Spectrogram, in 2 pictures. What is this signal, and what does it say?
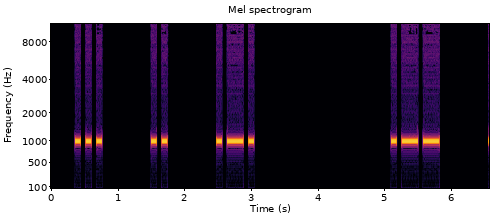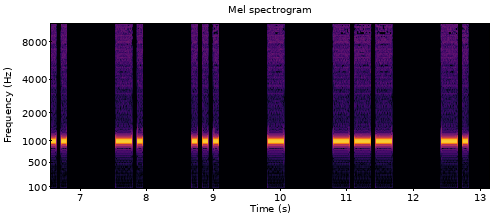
Morse code, heard as a keyed tone, about 15 wpm, spaced as for 8 wpm, 1000 Hz. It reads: SIR WINSTON
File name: qotdfiles / 8wpm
